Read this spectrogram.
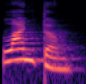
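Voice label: "ланьтӧм", Komi, female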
